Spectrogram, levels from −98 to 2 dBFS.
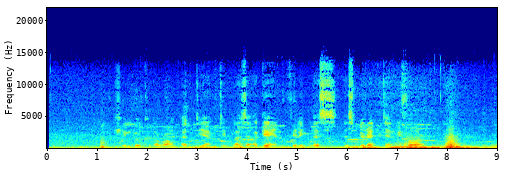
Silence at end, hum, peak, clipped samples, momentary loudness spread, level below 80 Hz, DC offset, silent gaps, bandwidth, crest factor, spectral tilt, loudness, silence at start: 0 s; none; -2 dBFS; under 0.1%; 18 LU; -46 dBFS; under 0.1%; none; 14 kHz; 22 dB; -6.5 dB/octave; -25 LUFS; 0.05 s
